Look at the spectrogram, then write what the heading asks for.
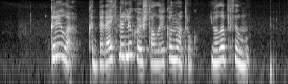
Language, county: Lithuanian, Vilnius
